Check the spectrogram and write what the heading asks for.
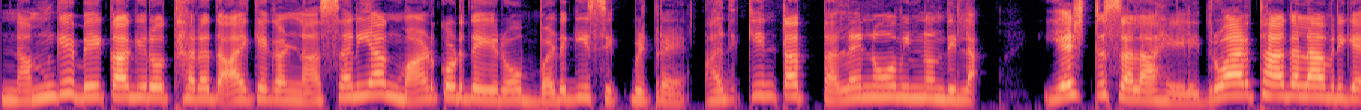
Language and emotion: Kannada, angry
